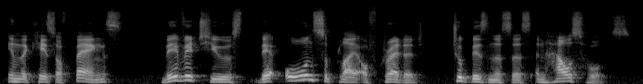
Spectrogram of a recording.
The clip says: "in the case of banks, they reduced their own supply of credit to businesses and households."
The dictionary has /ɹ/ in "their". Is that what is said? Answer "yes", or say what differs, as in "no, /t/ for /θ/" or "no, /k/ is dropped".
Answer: yes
